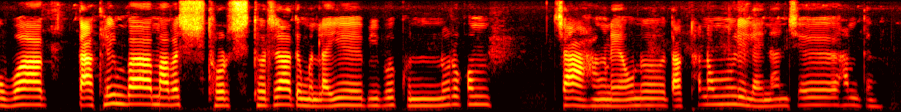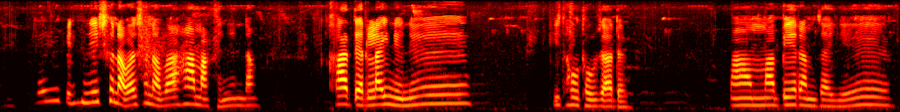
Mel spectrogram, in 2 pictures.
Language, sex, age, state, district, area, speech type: Bodo, female, 60+, Assam, Chirang, rural, spontaneous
